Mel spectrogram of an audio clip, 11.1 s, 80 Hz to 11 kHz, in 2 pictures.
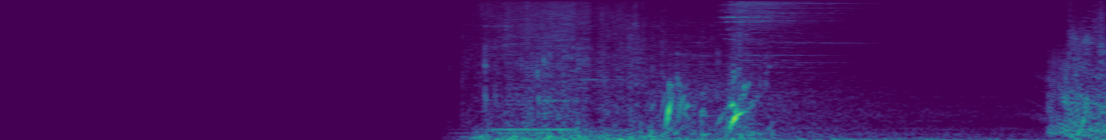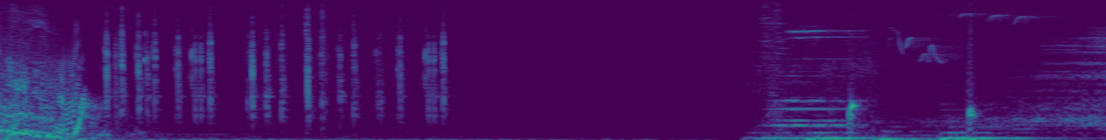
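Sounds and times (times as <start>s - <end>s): keyboard typing clicks: 6.1s - 7.8s.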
